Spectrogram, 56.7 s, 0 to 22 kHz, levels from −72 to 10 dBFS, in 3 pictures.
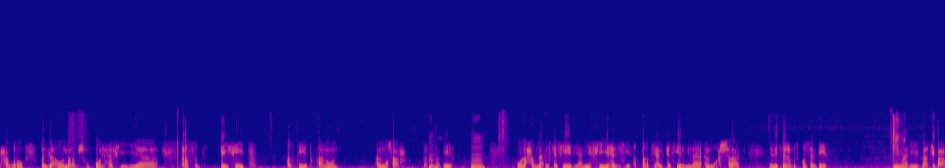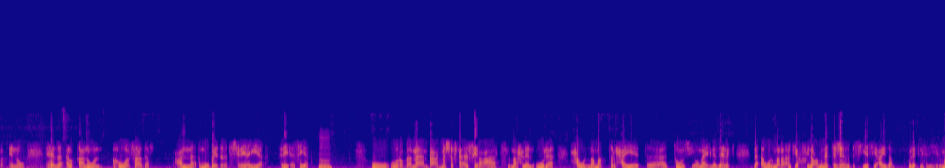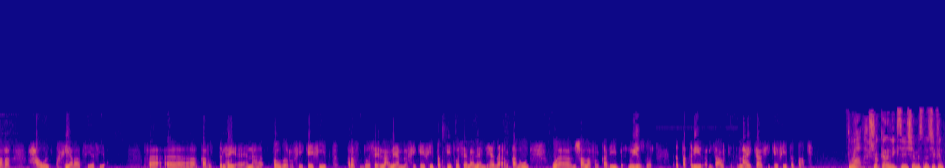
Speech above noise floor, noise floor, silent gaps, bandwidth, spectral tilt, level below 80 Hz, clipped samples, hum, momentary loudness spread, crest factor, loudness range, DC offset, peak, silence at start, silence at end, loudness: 21 dB; -47 dBFS; none; 7.6 kHz; -5 dB/octave; -48 dBFS; under 0.1%; none; 10 LU; 16 dB; 2 LU; under 0.1%; -12 dBFS; 0 s; 0 s; -27 LUFS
